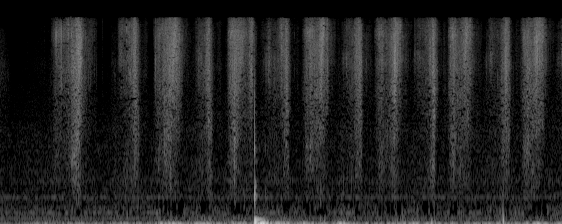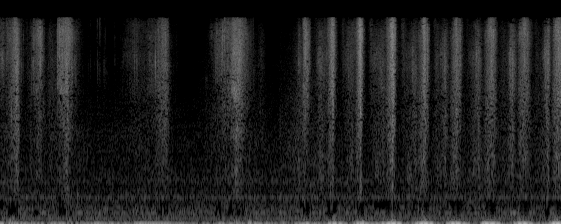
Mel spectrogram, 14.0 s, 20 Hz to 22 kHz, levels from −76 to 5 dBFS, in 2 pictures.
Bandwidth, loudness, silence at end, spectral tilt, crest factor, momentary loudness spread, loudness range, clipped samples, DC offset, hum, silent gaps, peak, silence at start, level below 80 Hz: 16 kHz; -29 LUFS; 0 s; -0.5 dB/octave; 26 dB; 14 LU; 5 LU; under 0.1%; under 0.1%; none; none; -2 dBFS; 0 s; -36 dBFS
